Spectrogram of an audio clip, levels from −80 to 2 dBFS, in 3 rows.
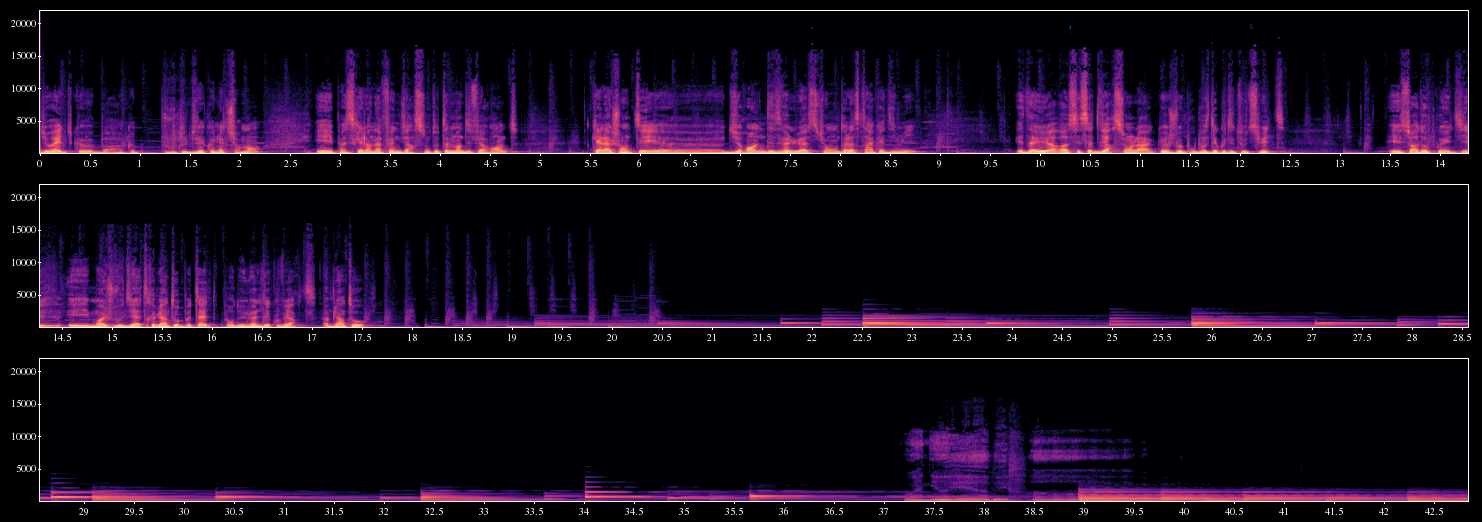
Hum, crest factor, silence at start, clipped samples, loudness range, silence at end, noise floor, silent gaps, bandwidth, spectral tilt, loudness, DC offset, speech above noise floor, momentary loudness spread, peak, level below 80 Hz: none; 18 dB; 0 s; under 0.1%; 18 LU; 0 s; -51 dBFS; none; 12.5 kHz; -7 dB/octave; -18 LUFS; under 0.1%; 35 dB; 23 LU; -2 dBFS; -44 dBFS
